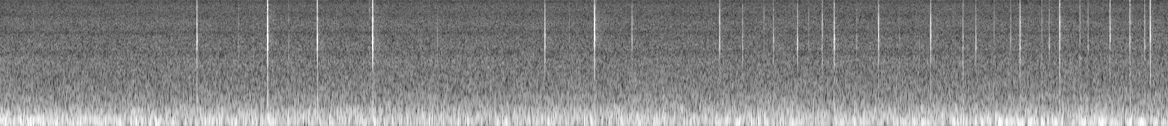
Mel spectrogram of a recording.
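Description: Fingernails scratch and tap along the light-blue patterned plastic or silicone strap of a small plastic wristwatch held in the hand. Very quiet, sharp, bright ticks and clicks are scattered irregularly over a soft rustling hiss and a low hum. Each tick dies away almost instantly.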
